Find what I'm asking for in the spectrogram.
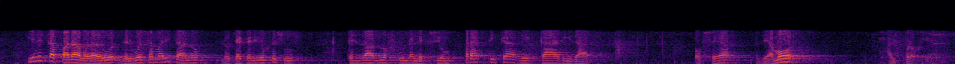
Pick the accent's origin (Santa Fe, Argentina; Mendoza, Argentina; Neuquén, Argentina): Mendoza, Argentina; pasa más o menos como en mi tierra, en Mendoza los chilenos no los queremos mucho.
